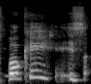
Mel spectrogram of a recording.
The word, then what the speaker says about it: Backe: So, I am Bez, and this is Chris Backe. Am I pronouncing your surname correctly? That is correct. It rhymes with hockey or rocky, and if you get it wrong, don't worry.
